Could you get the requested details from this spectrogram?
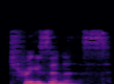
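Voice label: "treasonous", British English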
